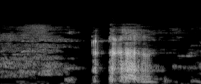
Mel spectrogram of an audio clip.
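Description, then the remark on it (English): A church audience, asked by the speaker, bursts into a brief, scattered round of coughing all at once, a dense, noisy cluster lasting about half a second after a short pause. “Well, if I cough, can everybody just cough and sort of cover it up?”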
